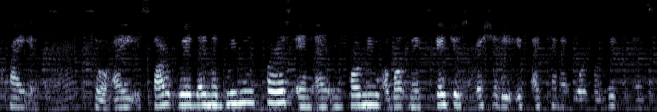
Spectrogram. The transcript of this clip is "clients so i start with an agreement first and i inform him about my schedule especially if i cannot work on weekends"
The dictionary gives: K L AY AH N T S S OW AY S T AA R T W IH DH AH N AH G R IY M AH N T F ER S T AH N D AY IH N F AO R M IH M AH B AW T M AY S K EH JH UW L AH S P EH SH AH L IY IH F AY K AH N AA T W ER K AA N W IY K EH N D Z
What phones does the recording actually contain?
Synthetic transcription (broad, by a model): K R AY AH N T S S OW AY S T AA R T W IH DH AH N AH G R IY M AH N T F ER S T AH N D AY IH N F AO R M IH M AH B AW T M AY S K EH JH UW L S P EH SH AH L IY IH F AY K AH N AA T W ER K AA N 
